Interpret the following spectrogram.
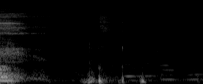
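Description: A man briefly clears his throat, with small breathy and mouth clicks close to a microphone, just after the end of a spoken phrase.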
